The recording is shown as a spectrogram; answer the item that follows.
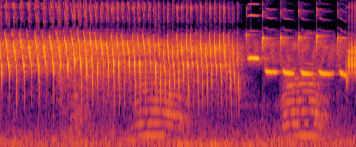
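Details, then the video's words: Domestic canary singing tutor song used to train young canaries: a fast trill of rapid repeated notes around four kilohertz, then bright whistled notes with a lower buzzy rattle underneath. "PANCINGAN KENARI GACOR DURASI PANJANG UNTUK MASTERAN KENARI PAUD BELAJAR BUNYI DAN GACOR"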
